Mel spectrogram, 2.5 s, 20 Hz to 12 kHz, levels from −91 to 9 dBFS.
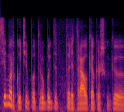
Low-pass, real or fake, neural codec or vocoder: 7.2 kHz; fake; codec, 16 kHz, about 1 kbps, DyCAST, with the encoder's durations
